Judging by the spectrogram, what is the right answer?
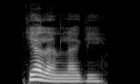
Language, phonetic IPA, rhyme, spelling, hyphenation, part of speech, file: Hungarian, [ˈjɛlɛnlɛɡi], -ɡi, jelenlegi, je‧len‧le‧gi, adjective, Hu-jelenlegi.ogg
- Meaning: current (existing or occurring at the moment)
